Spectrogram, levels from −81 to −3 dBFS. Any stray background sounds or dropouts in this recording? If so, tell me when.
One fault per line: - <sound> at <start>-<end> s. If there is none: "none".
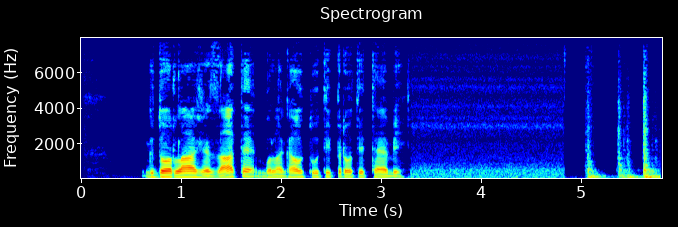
none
